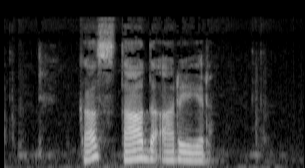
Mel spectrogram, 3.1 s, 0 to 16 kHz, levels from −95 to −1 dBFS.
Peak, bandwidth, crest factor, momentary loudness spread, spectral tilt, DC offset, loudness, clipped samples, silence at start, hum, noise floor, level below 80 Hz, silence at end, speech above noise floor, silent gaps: -10 dBFS; 11.5 kHz; 22 dB; 10 LU; -4.5 dB/octave; under 0.1%; -28 LUFS; under 0.1%; 0.4 s; none; -63 dBFS; -68 dBFS; 0.95 s; 35 dB; none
